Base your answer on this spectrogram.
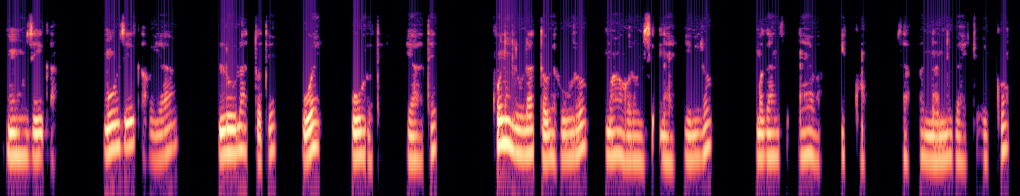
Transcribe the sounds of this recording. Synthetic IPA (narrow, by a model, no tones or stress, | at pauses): muːziːkʼɐ | muːziːkʼɐhʊjaː | luːlɐt̪ːɔt̪ɛ | wɔj | huːɾɔt̪ɛ̥ | jaːt̪ɛ | kʊnɪluːlɐt̪ːɔwɛhuːɾɔ | maːhɔɾɔnsɪʔnɐjɪnɪɾɔ | mɐɡɐnsɪʔnɐjwɐ | ɪkʰːɔ | z̥ɐfːɐnːɐnːɪɡɐjt͡ʃːɔɪkːɔ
